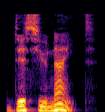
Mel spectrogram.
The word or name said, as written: disunite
